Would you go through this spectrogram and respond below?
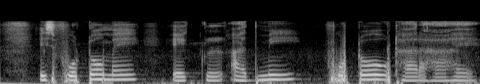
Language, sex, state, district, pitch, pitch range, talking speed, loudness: Hindi, female, Odisha, Malkangiri, 200 Hz, 180-225 Hz, 110 wpm, -18 LUFS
